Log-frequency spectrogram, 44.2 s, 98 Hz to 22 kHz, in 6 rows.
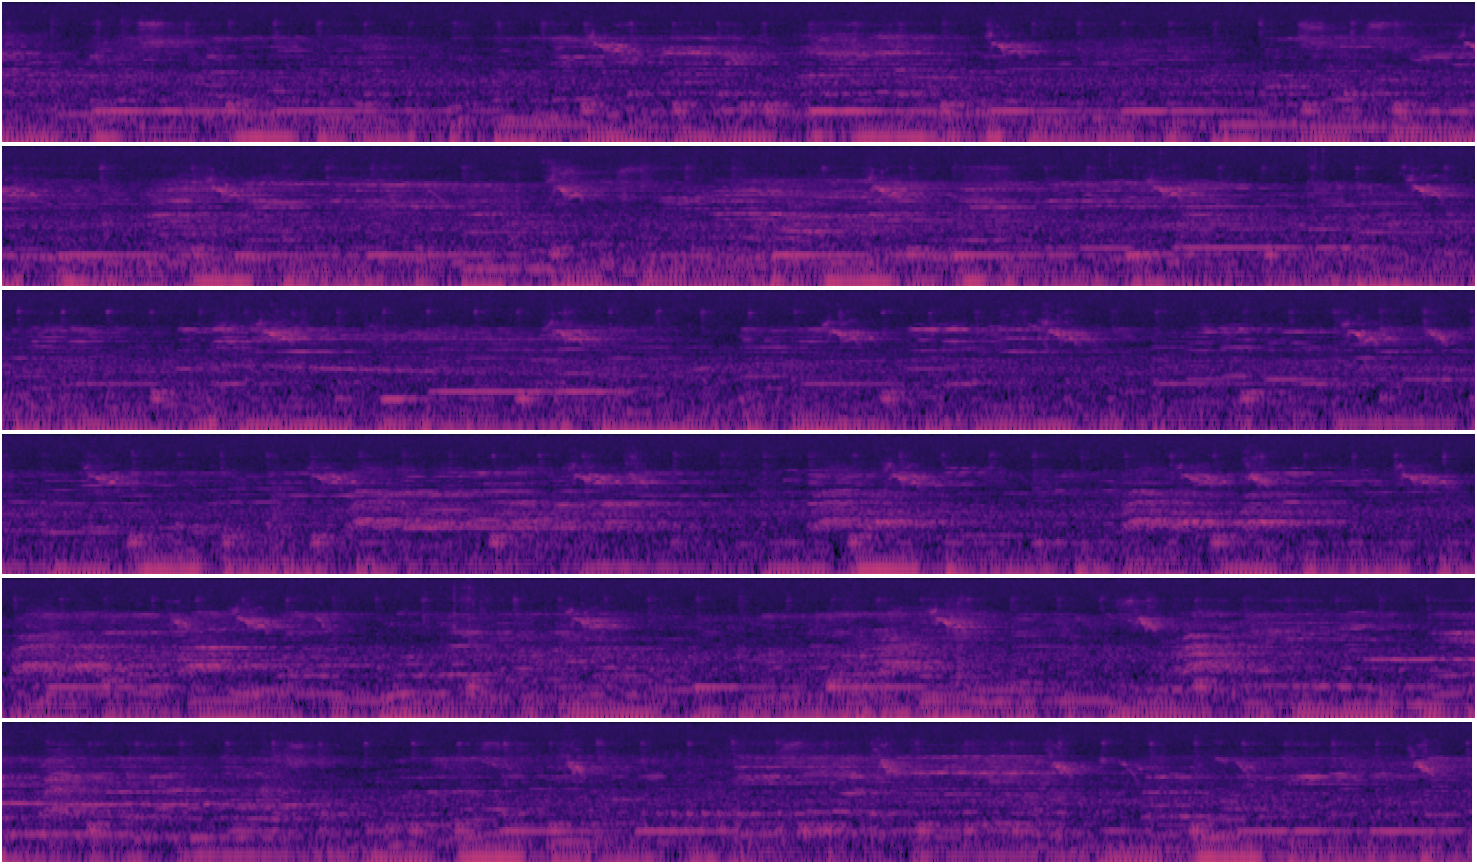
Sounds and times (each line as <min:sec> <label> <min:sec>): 0:00.0 playing music down the street with a peculiar reverberation 0:44.1
0:23.6 hounds down the street barking 0:28.9
0:29.5 hounds down the street barking 0:31.2
0:33.6 hounds down the street barking 0:34.6
0:35.2 hounds down the street barking 0:39.8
